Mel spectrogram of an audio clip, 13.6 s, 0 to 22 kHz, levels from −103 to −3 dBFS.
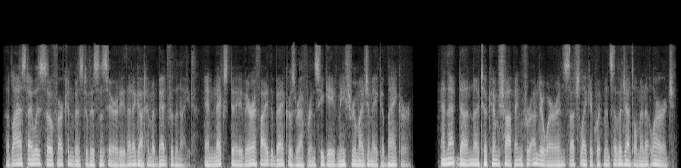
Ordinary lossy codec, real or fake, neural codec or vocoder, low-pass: AAC, 32 kbps; fake; codec, 16 kHz, 1 kbps, X-Codec, WavLM features, trained on Multilingual LibriSpeech; 7.2 kHz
